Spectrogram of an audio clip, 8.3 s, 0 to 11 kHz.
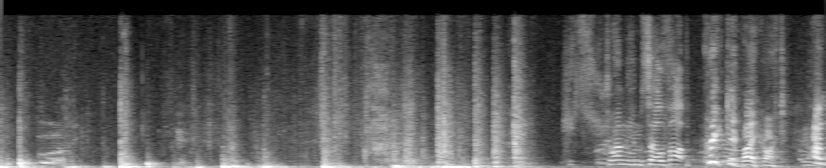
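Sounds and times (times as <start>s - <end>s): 
heavy thuds and bangs against a locked door being forced open: 0.0s - 5.4s
speech: 6.2s - 8.2s.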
